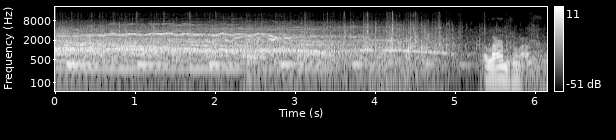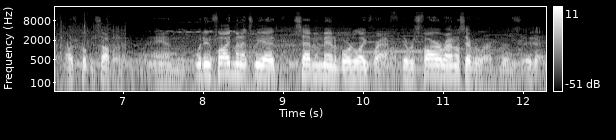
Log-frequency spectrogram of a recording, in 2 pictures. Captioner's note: cheers and Applause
